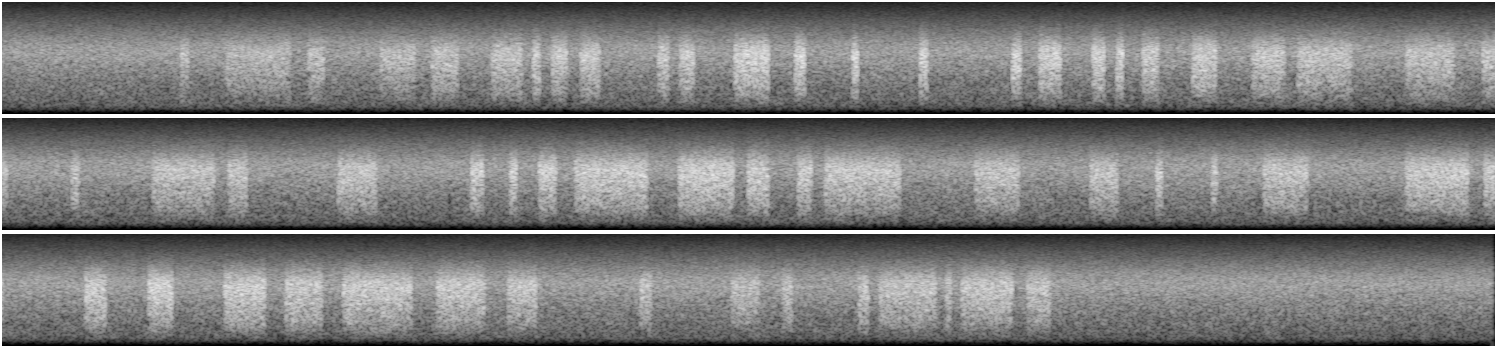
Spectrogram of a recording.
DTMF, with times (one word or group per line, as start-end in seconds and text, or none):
none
